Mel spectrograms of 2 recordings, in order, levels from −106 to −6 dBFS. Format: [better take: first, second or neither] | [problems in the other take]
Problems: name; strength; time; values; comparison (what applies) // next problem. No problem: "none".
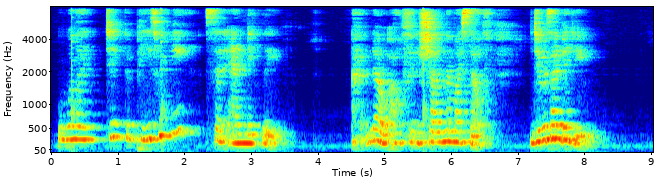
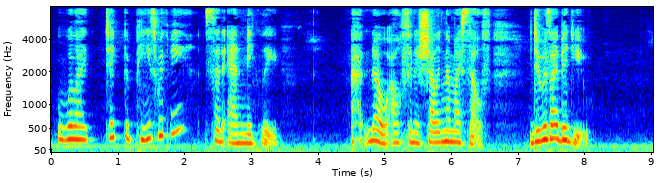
second | noise reduction (neural separator model SepFormer DNS4)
